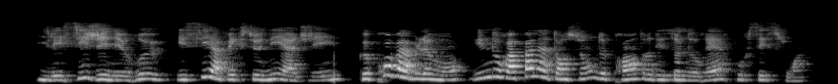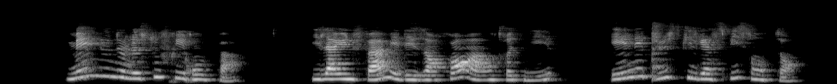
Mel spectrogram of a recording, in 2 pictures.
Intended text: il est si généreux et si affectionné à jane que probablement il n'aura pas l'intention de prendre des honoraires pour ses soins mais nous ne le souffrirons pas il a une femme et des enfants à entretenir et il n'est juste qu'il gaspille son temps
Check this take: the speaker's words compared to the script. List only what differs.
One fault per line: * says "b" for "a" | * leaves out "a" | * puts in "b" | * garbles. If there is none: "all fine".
all fine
